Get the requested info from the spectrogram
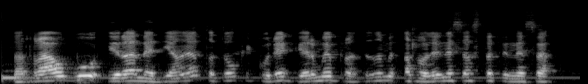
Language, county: Lithuanian, Kaunas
